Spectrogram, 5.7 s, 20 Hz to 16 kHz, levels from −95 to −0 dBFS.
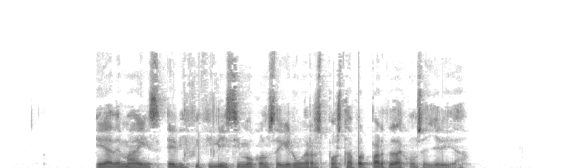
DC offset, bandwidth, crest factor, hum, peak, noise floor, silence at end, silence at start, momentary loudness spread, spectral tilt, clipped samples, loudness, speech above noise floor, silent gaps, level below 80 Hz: under 0.1%; 11.5 kHz; 20 dB; none; -20 dBFS; -89 dBFS; 1 s; 0.95 s; 9 LU; -4 dB/octave; under 0.1%; -38 LUFS; 51 dB; none; -66 dBFS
